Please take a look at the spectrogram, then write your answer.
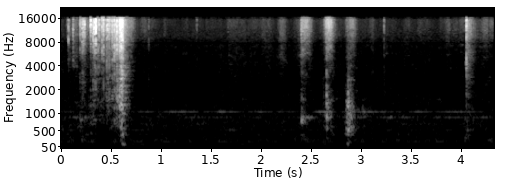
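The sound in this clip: Playing cards are shuffled for a psychic reading, with a quiet riffling burst at the start followed later by a few short flicks and snaps. No one speaks.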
